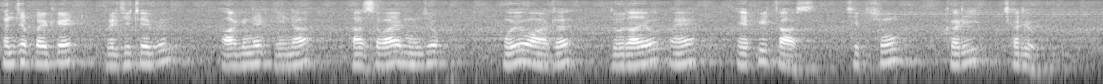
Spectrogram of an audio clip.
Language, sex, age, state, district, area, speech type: Sindhi, male, 60+, Uttar Pradesh, Lucknow, urban, read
